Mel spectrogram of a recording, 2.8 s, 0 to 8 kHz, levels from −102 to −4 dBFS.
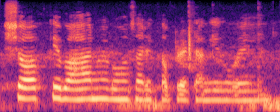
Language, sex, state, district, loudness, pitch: Hindi, female, Chhattisgarh, Raipur, -15 LUFS, 230 Hz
